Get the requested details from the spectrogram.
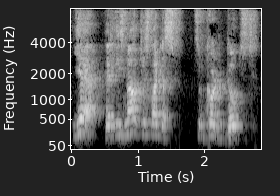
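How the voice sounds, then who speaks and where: A man's voice: sits high, moderate pace, far from the mic, slight background noise. Man teaching scripture in an echoey room. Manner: informal, joking, checks in with frequent "okay?". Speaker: Bible teacher. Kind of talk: conversational Bible teaching to a group. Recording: echoey room, speaker away from the mic.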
